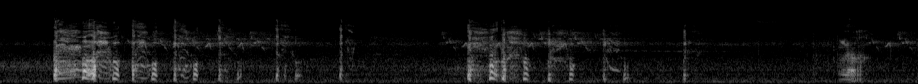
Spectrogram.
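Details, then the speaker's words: Adult vlogger with a lingering cough after a throat illness, no fever, nothing else wrong: two bursts of several loose, wet coughs with a later throat clear; productive cough bringing up mucus. "but yeah like what's weird is there was literally nothing else wrong with me besides that cough okay I'm not wearing a temperature of any kind I'm not sick"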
